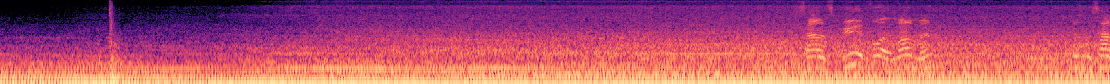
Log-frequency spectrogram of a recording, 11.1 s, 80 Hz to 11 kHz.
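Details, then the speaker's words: Nissan 300ZX Z32 twin-turbo manual, unused 17+ years, after fixing cylinder four misfire (wet spark plug) and fitting new correct-spec injectors; freshly started, not yet warm: strong, smooth, even idle, no stumbles or skipped beats, no misfire; normal idle. "it's missing it sounds sweet so far nice i'll let it warm up and then i'll give it a few revs"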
